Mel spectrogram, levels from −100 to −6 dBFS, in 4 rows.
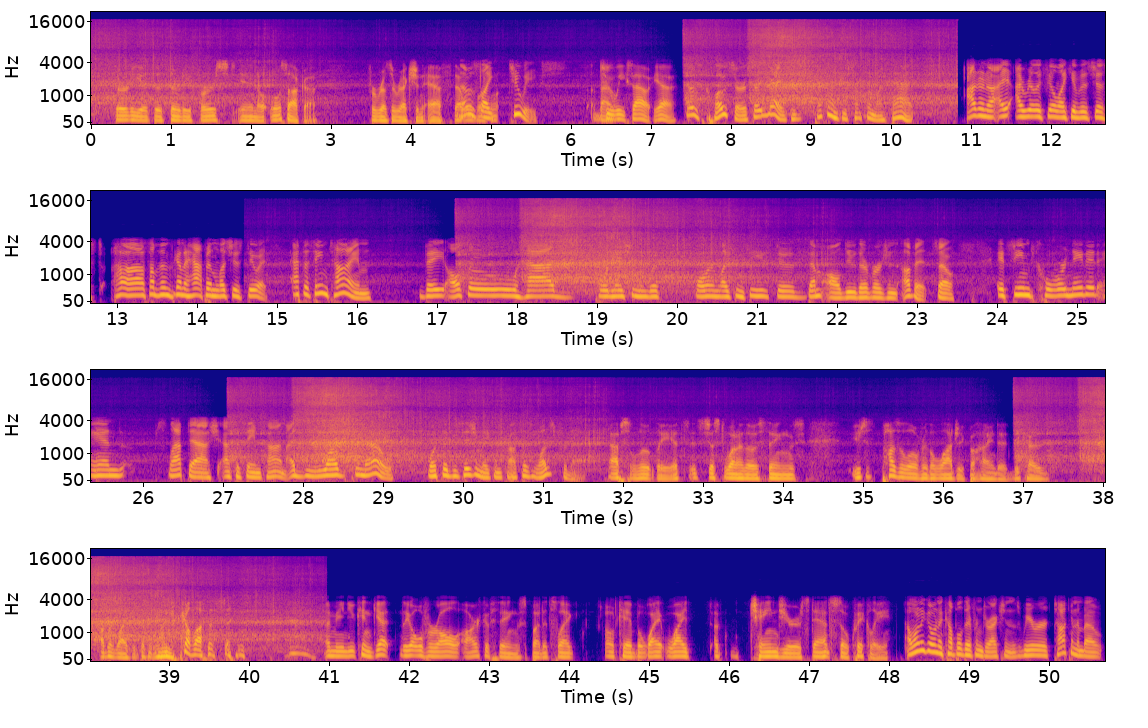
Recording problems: high frequencies cut off; severe; nothing above 4 kHz
hiss; loud; until 11 s and from 15 to 41 s; 6 dB below the speech

